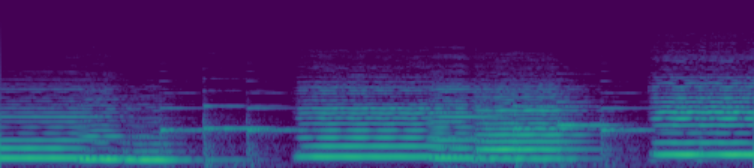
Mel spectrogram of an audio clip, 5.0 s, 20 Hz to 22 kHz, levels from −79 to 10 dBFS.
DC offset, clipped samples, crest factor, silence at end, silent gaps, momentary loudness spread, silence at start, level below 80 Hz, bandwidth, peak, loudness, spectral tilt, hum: under 0.1%; under 0.1%; 14 dB; 0 s; none; 14 LU; 0 s; -62 dBFS; 10 kHz; -14 dBFS; -28 LUFS; -7.5 dB/octave; none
